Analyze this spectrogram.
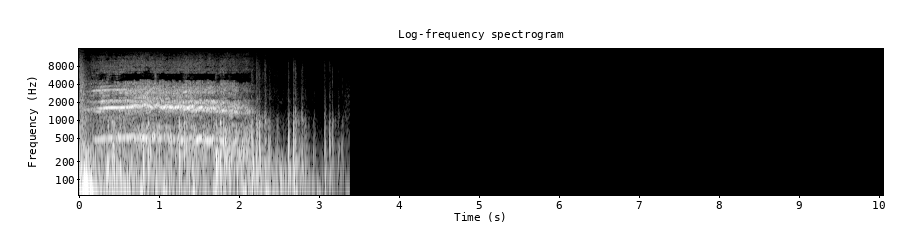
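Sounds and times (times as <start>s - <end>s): horse neighing: 0.0s - 2.4s
hoofbeats clopping: 0.0s - 3.4s.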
